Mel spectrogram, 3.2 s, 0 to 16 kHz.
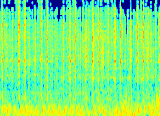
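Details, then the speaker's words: GY6 scooter engine (Ultra F50) just refitted with Ecotrons electronic fuel injection, idling at about 800 rpm: slow, deep, even putt-putt with no misses, relatively stable; with the carburetor idle could not go below 1700 rpm. Normal low idle. "that is how 800 rpm sounds like on a gy6 engine yeah and as you can hear it's relatively stable"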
